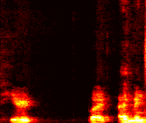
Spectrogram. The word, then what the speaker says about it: Peart: I'm pretty sure it's pronounced Peart, but I've been saying Peart my whole life.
